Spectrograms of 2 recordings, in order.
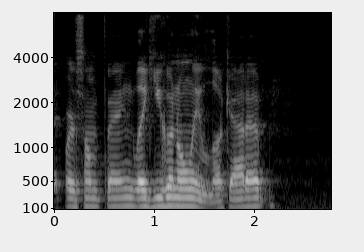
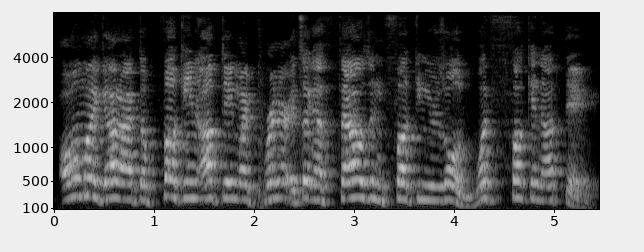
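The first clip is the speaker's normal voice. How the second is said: exasperated rant; 10 semitones higher than usual. Real, not acted. Furious at outdated printer.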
